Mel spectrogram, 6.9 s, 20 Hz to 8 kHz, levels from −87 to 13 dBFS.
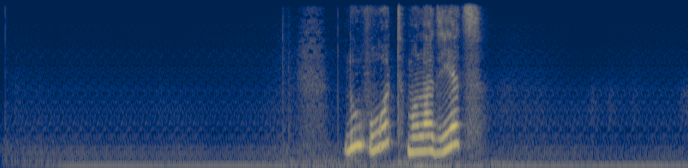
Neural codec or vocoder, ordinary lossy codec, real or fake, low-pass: codec, 16 kHz, 0.4 kbps, LongCat-Audio-Codec; none; fake; 7.2 kHz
